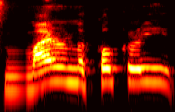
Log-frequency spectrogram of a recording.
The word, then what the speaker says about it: myrmecochory: How do you say that with ants? Myrmecochory? Myrmecochory, yeah. Myrmecochory.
